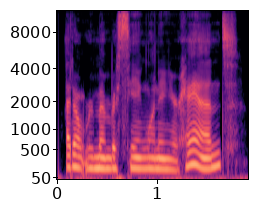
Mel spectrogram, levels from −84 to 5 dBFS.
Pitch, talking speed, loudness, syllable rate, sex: 180 Hz, 250 wpm, -16 LUFS, 6.4 syllables/s, female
